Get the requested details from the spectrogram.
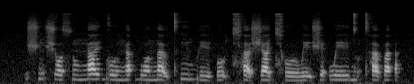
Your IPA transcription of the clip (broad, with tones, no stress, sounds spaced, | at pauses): ʃ ĩ˦˨ ʃ ɔ˨ s ũ˨ ŋ a˦ ɪ̯ ɡ o˨ ʊ̯ ŋ ä˦ ʔ b ɔ˨ n a̰˦˨ ʊ̯ tʰ ĩ˦ b e˨ ɪ̯ ʔ o̰˦˨ ʊ̯ t͡ɕʰ ä̰˦˨ ʃ ä˦ t͡ɕʰ o˨ ʊ̯ w ḛ˦˨ ɪ̯ ʃ ɛ˦ ʔ w e˦ ɪ̯ d ũ˦˨ tʰ ä̰˦˨ p ä˦ ʔ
